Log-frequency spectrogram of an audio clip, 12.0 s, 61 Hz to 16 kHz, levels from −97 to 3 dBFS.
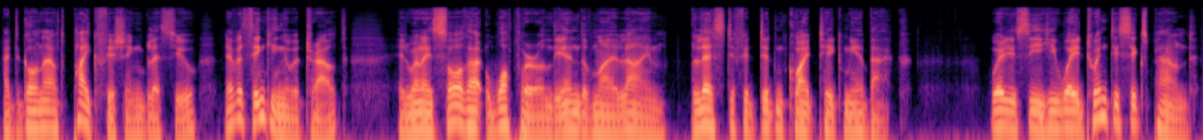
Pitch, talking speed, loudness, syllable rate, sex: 90 Hz, 200 wpm, -20 LUFS, 4.8 syllables/s, male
